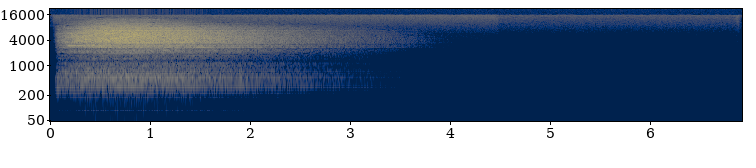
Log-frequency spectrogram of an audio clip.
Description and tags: Orchestral Cymbals 1
Just made crashes sound more like an orchestral assembly with mixing crashes and reverb. Its all free enjoy.
FREE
